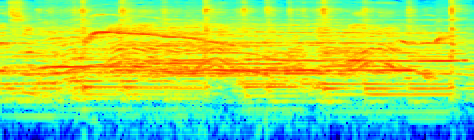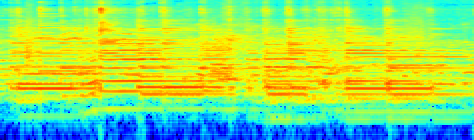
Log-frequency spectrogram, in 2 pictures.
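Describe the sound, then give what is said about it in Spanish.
A large crowd shouts and cheers loudly and continuously, with whoops and rising voices blending into a dense, sustained roar with no pauses. “Ahora quiero escuchar el grito”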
